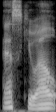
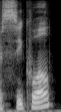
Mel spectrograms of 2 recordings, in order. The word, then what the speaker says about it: SQL: got all these databases that are prefixed with SQL or sequel I decided to prefix them with sequel so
